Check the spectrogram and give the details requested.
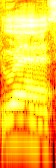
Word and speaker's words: Roos: Ed NL, who's basically correcting my pronunciation of Roos to Rose, which I think I did try to do that. Yeah, actually. He said you got it right, actually, Rose de Jong. That's because he's messaged us before and said Rose, as in Rose a boat.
